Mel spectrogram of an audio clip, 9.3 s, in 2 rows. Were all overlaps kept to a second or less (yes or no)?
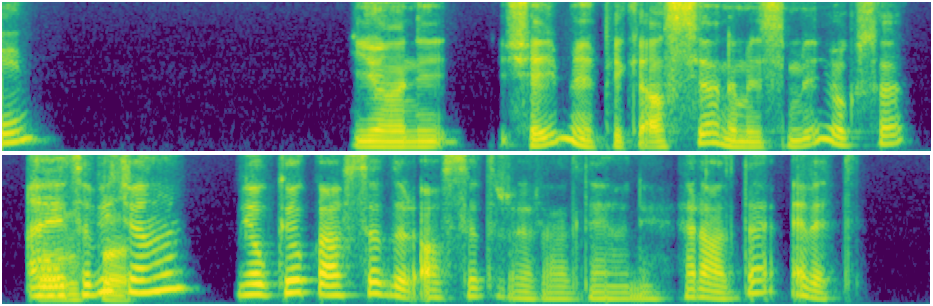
yes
